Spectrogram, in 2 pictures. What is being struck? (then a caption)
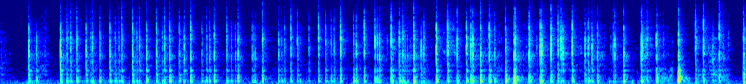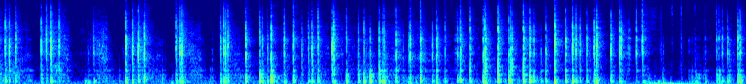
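Cardboard shoe box. Long nails tap and scratch along the top edge and side of a hollow black cardboard Jordan shoe box held upright. Rapid, dry, short taps with a hollow low thump blend with bright, papery scratching, and each hit dies away almost instantly.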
